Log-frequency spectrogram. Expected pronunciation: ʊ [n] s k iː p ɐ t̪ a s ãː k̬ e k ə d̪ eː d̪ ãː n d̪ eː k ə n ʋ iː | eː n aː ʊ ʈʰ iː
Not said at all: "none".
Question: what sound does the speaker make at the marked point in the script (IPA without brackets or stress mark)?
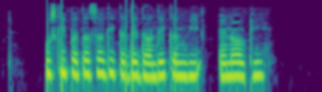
none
